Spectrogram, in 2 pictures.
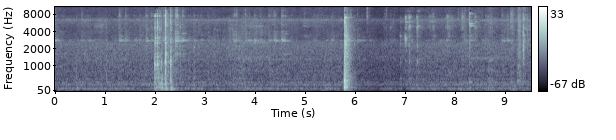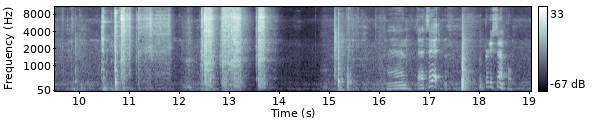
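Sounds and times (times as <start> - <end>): metal tools clinking and rattling: 0.0 - 4.8, 5.4 - 13.2
low steady hum: 0.0 - 19.0.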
